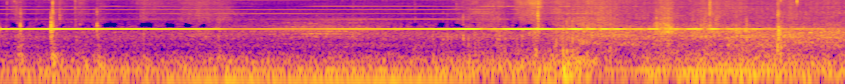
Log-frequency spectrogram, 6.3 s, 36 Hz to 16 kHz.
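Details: Toyota Camry 50 2.5, after balance shaft replacement, which cured a knock and vibration at idle under load. Quiet, smooth low idle with a steady hum and no knock or rattle.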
